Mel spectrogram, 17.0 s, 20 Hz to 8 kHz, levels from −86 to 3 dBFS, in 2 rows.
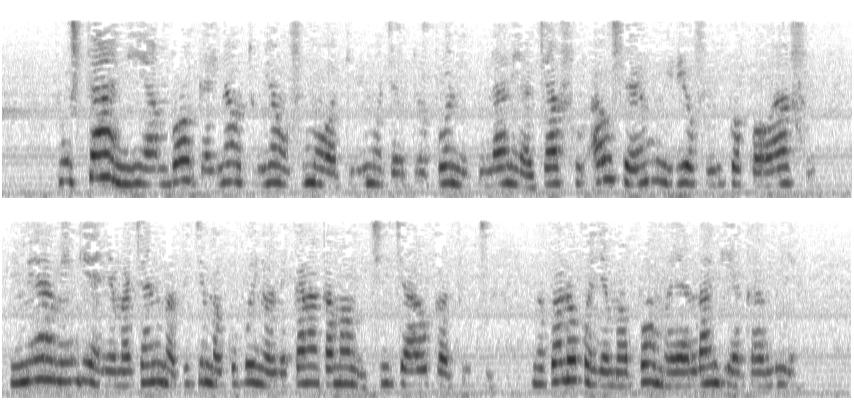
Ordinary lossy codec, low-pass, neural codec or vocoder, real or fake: MP3, 24 kbps; 7.2 kHz; vocoder, 22.05 kHz, 80 mel bands, WaveNeXt; fake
